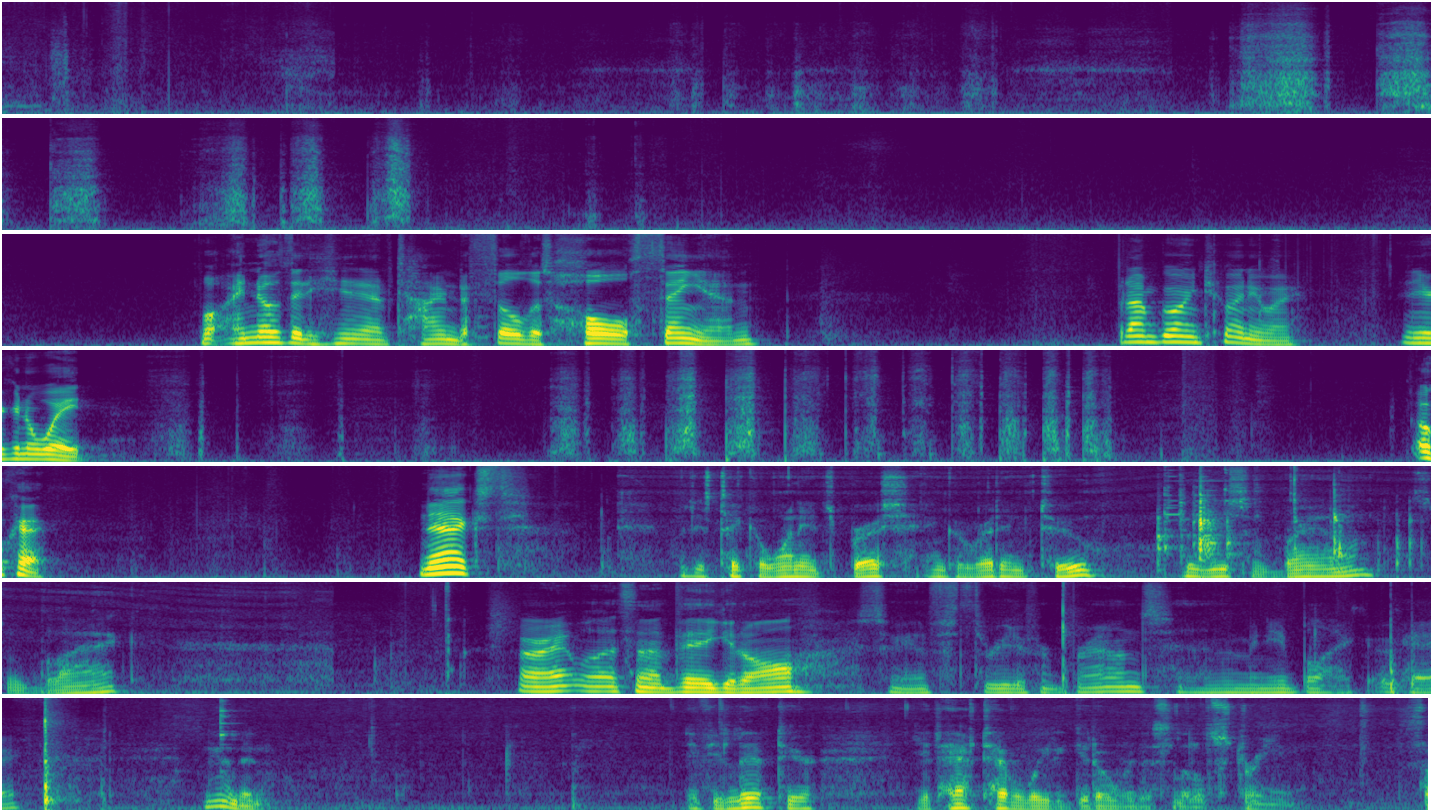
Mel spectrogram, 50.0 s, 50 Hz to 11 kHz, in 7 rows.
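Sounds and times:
palette knife scraping canvas: 0:06.1 - 0:09.2, 0:22.2 - 0:27.0.

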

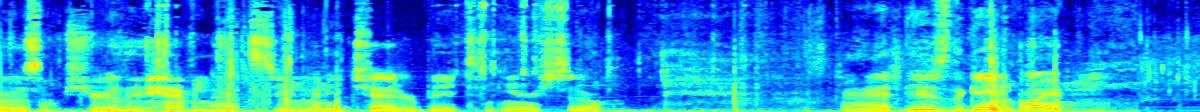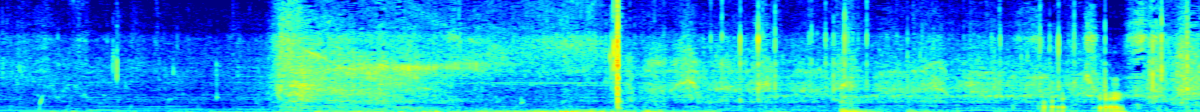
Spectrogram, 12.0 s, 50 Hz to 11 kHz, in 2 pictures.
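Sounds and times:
background music: 0:03.8 - 0:08.5.

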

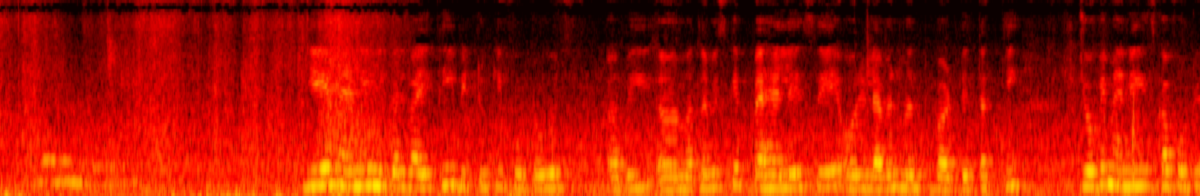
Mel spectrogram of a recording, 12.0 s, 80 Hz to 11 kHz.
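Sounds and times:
plastic bag rustling: 0:00.0 - 0:04.6.

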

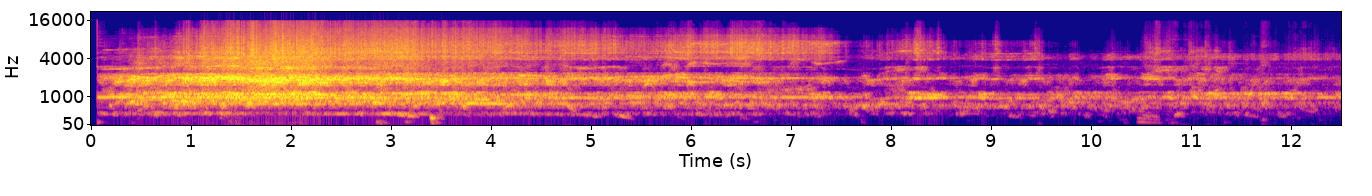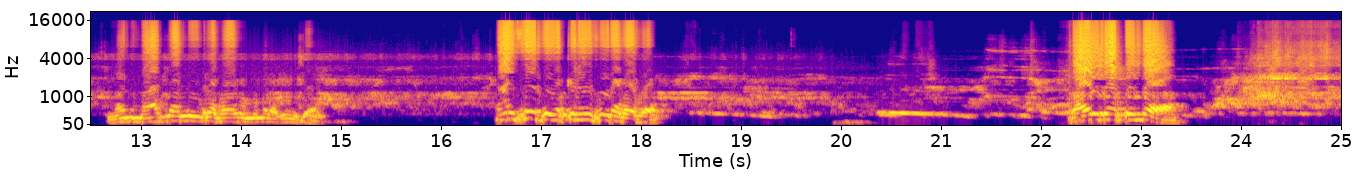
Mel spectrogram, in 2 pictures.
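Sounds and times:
crowd cheering in a hall: 0:00.1 - 0:12.7, 0:21.3 - 0:25.0.

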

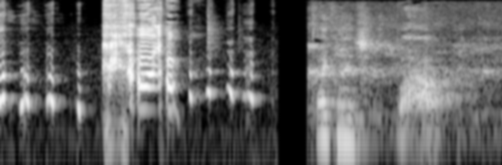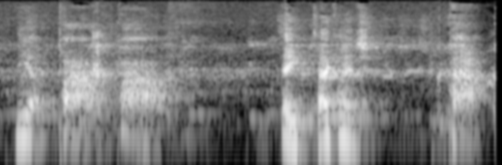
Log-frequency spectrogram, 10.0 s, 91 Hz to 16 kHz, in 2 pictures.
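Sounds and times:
baby laughing: 0:00.0 - 0:02.8.

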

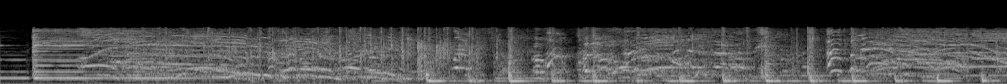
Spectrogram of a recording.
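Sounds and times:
performers whooping and shouting: 0:00.7 - 0:04.0, 0:05.3 - 0:10.0.

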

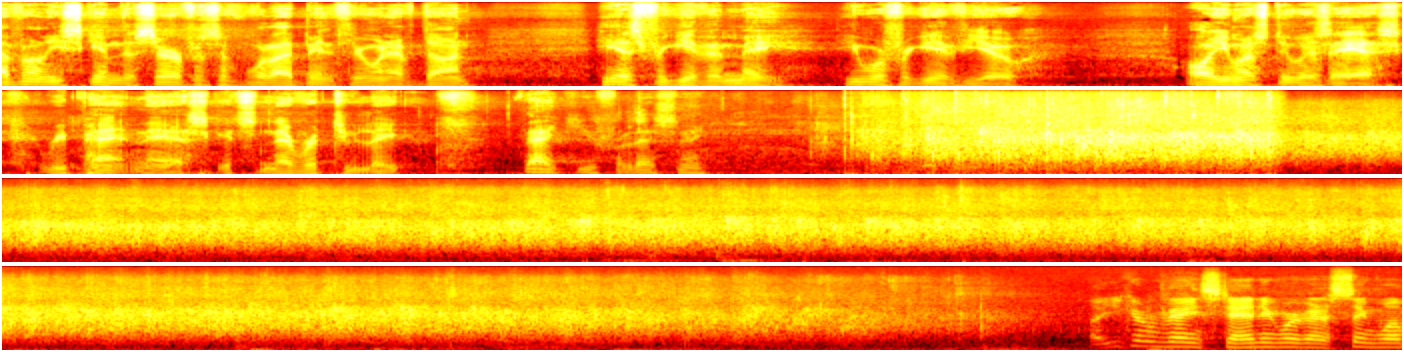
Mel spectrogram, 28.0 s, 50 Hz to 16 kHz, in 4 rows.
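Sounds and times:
congregation applauding: 0:11.0 - 0:26.2.

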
